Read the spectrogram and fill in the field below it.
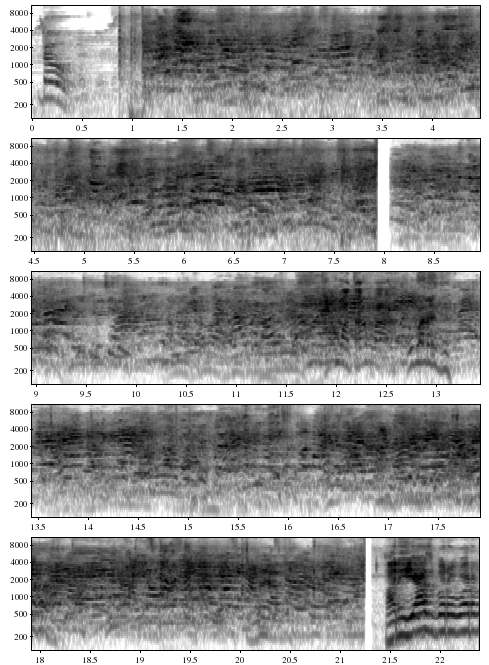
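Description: Children and adults chatter noisily in a crowd.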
